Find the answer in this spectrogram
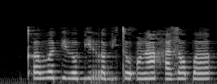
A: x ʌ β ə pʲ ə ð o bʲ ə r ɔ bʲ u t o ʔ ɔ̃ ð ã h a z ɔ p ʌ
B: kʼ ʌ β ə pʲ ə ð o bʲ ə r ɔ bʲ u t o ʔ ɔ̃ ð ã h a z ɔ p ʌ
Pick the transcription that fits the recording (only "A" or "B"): B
